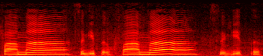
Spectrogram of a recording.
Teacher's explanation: Fama, ma punya hukum mad tabi'i atau mad asli. Karena ada alif, sebelumnya ada huruf berbaris fathah di mim. Cara bacanya panjang 2 harokat. Fama, 2 ya, jangan banyak-banyak.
